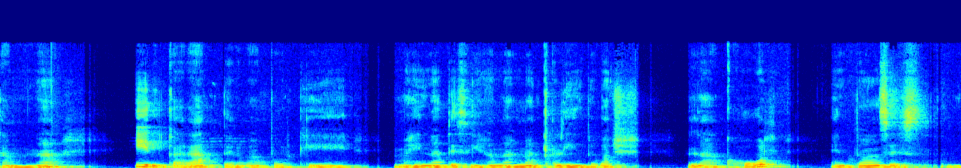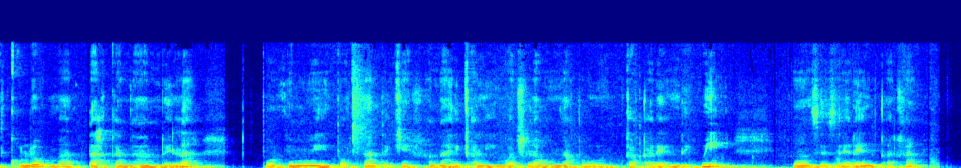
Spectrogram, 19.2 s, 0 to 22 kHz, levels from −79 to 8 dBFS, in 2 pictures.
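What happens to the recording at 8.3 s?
Nothing goes wrong at 8.3 s; the speech carries on intact through that moment.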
